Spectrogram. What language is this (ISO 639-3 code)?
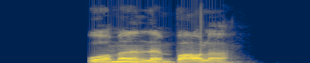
zho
